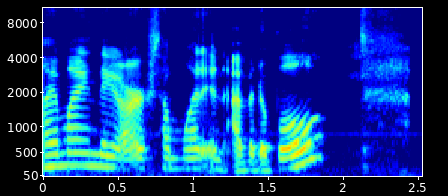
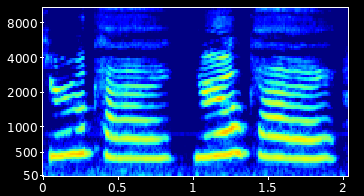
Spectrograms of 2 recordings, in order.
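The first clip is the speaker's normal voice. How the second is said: high, sing-song brush-off; dismissive reassuring parent; 12 semitones higher, 5 dB louder, slower than usual. Acted. Parent brushing off a hurt child, sing-song reassurance. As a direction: chirp it on a held high note. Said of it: "instead of just being like".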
